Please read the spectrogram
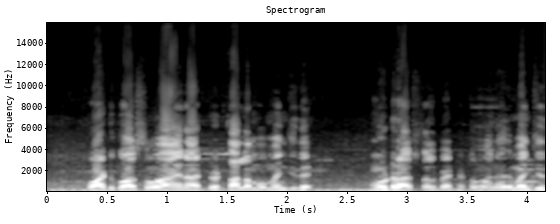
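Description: A man speaking in a street interview, with traffic noise behind the voice.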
